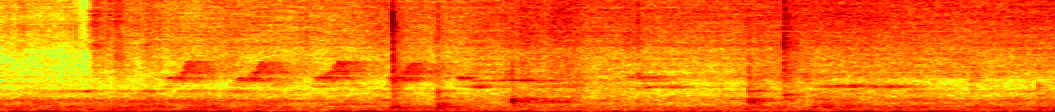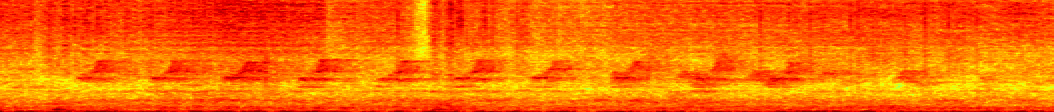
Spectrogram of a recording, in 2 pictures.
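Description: A bird chirping in runs of short, high, repeated notes, several a second at times, over a steady hiss and a low hum. Two sharp clicks stand out, about two and four seconds in.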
